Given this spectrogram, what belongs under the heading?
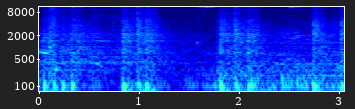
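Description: Gunfire in the post-apocalyptic shooter Metro: Last Light, with a few loud bursts of shots spaced across a continuous noisy in-game backdrop.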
